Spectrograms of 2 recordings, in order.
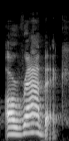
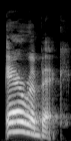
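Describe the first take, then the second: First: The stress is on the second syllable. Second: The stress is on the first syllable. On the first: It can sound like 'a rabbit'. The speaker calls it wrong. "ele falou Arabic" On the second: It names the Arabic language. The speaker calls it right. "a pronúncia em inglês para dizer árabe é Arabic"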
